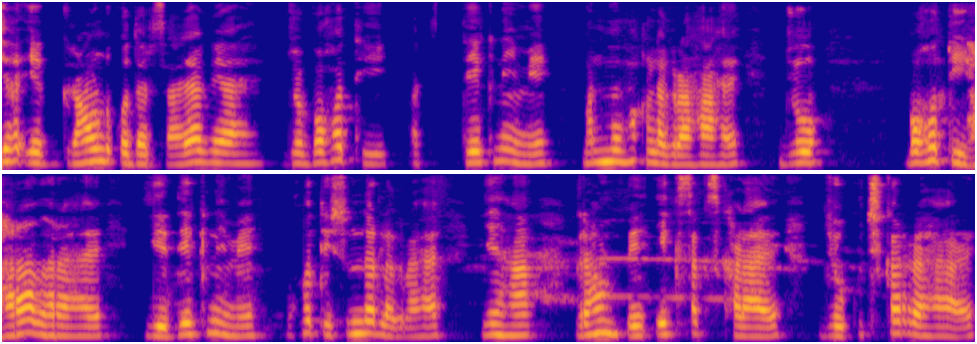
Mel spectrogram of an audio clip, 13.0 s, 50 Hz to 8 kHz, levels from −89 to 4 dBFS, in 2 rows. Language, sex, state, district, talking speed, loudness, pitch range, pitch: Hindi, male, Uttar Pradesh, Ghazipur, 195 wpm, -18 LUFS, 170-195 Hz, 180 Hz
